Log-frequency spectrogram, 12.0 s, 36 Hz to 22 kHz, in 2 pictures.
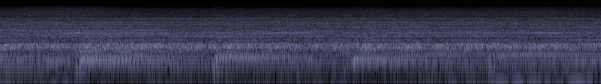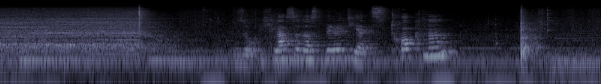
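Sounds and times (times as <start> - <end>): heat gun blowing: 0.0 - 7.7.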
